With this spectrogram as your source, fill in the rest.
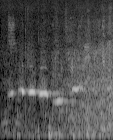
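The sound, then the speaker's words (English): A person whistles to calm their nerves, giving a clear mid-pitched tune of a few held notes that waver slightly before trailing off into softer, breathier tones. “What did you do when you're kind of scared walking around? Whistle.”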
